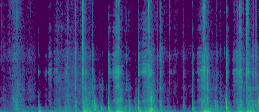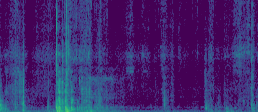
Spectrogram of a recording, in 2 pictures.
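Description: A hand chisel carves a small wooden Santa figure, producing irregular scraping, rasping cuts and light taps that come in bursts, close and fairly quiet, with short pauses between strokes and no talk.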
